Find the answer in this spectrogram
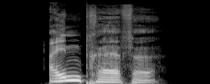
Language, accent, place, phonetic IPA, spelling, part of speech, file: German, Germany, Berlin, [ˈaɪ̯nˌtʁɛːfə], einträfe, verb, De-einträfe.ogg
- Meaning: first/third-person singular dependent subjunctive II of eintreffen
